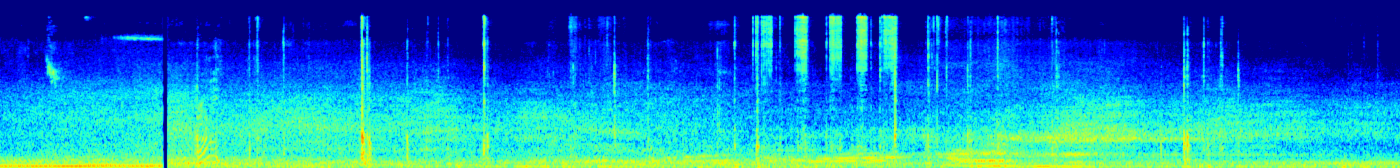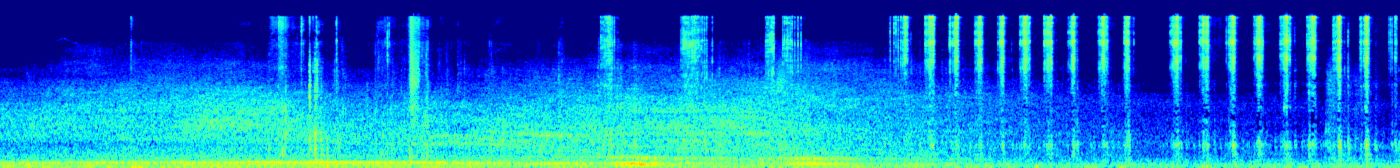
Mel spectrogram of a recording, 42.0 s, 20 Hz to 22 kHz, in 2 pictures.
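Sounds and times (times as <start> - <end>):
low engine hum: 6.6 - 36.3
vehicle passing: 7.6 - 37.1
hand tools clicking on metal: 11.0 - 15.1, 34.4 - 42.0.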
